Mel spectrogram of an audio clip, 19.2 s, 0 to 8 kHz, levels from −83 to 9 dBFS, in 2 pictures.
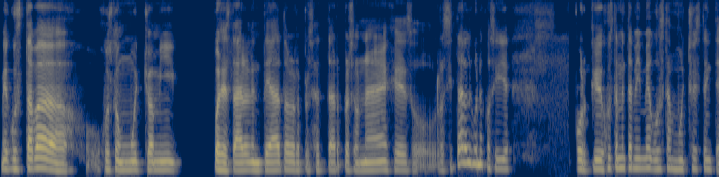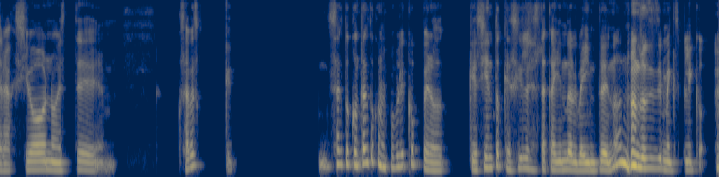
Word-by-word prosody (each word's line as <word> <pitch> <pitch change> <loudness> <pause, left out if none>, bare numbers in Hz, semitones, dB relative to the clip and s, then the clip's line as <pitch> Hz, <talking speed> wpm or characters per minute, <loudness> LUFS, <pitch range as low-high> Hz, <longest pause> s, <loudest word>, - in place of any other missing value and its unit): me 155 - 0
gustaba 150 -4 +5 0.2
justo, 145 0 -4
mucho 135 0 -1
a - - +4
mí, 140 - -1 0.4
pues 140 -2 +5
estar 130 0 +3
en 135 -1 +1
teatro, 135 +1 +1
representar 130 0 -6
personajes 135 0 -2
o 220 -2 -12
recitar 160 - -4
alguna 235 -2 0
cosilla. 155 -5 -7 0.9
Porque 150 0 -1
justamente 170 +3 -2
a - - -11
mí 165 0 -3
me 170 +1 -2
gusta 155 +1 -5
mucho 150 0 -6
esta 155 0 -9
interacción 140 +1 -2
o 135 - +2
este, 130 - -5 1.0
¿sabes 210 +2 -4 0.3
que? - - -13 1.1
Exacto, 230 +1 -4
contacto 245 +5 +1
con 230 -5 +1
el 185 - -1
público, 200 +6 -5
pero 125 - -2 0.3
que 140 - -2
siento 175 +8 -2
que 150 - -4
sí 165 +5 -6
les 165 -2 -3
está 145 -1 -4
cayendo 140 0 +1
el 135 - +1
20, 130 +1 +3
¿no?, 195 - +1
no 220 -3 +10
sé 170 0 -5
si 165 - -1
me 140 - +1
explico. 130 - -7
145 Hz, 155 wpm, -24 LUFS, 135-170 Hz, 1.1 s, no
